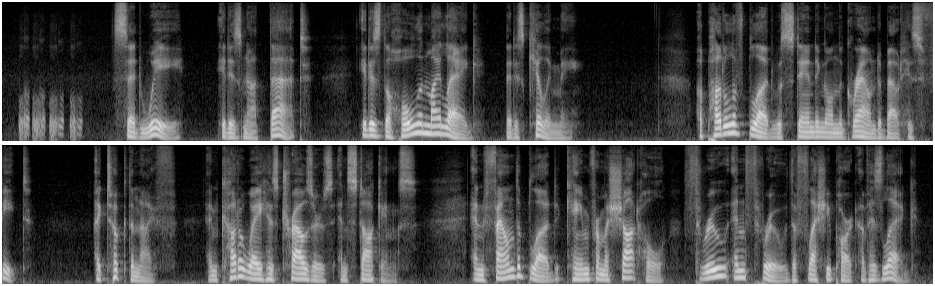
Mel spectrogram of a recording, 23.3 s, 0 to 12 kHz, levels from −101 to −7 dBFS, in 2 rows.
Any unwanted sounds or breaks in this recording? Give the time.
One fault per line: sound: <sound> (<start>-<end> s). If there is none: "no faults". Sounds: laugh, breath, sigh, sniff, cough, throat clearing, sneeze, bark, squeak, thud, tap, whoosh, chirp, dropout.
sound: laugh (0.2-1.0 s)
